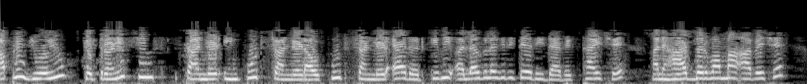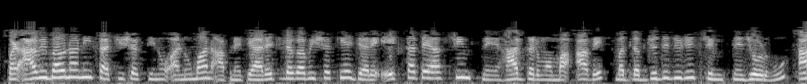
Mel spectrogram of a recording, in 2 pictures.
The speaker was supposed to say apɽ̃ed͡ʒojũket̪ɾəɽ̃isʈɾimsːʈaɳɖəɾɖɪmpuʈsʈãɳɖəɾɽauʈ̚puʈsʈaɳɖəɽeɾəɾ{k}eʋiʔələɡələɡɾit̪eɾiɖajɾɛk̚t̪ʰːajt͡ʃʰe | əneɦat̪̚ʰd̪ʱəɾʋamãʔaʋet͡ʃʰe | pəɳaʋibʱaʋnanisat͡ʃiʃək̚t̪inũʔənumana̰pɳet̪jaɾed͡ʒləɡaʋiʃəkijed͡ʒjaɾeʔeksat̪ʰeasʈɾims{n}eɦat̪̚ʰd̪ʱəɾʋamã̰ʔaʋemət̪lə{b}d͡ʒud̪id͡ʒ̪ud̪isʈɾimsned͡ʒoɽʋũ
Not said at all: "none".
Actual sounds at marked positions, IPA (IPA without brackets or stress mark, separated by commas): k, n, b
